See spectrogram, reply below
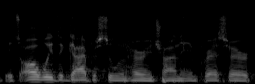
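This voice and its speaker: A man's voice: sits low, fairly even intonation, brisk. A middle-aged man in casual podcast debate, talking emphatically and repeating words when others cut in. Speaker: podcast guest.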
